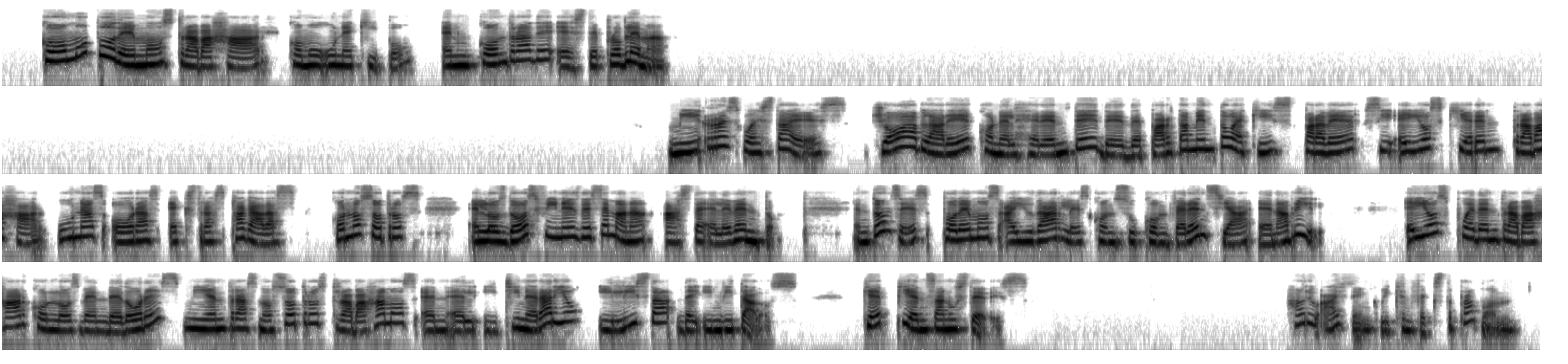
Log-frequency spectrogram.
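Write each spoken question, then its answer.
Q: How do I think we can fix the problem?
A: Ask department X to work paid overtime on the two weekends before the event, and help them with their April conference in return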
